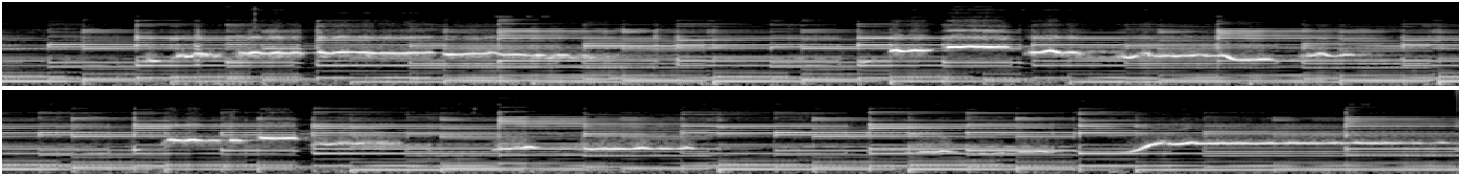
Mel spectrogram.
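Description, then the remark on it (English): A bright whistled melody glides and bends over a steady band backing of bass and guitar, the whistling sitting clearly on top of the music throughout. “And …, that's some great whistling there, ….”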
